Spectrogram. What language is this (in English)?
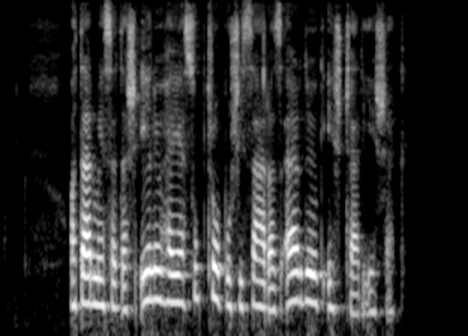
Hungarian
